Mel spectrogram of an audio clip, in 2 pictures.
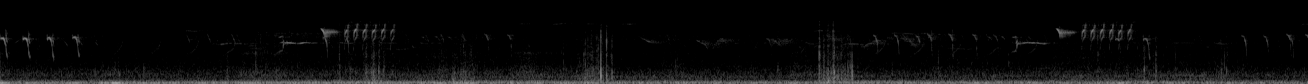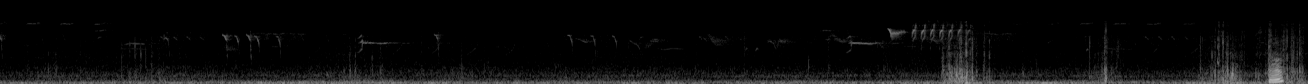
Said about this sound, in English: There are two wild birds still around in the top of that dead pine tree, and I can't tell what sex they are because the fog is just so thick. And they're calling pretty softly now, back and forth, 5-3 and the two wild ones.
